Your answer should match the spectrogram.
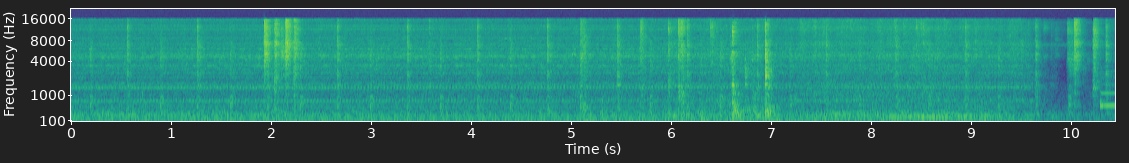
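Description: Steady hum of a tram's on-board electrical equipment, heard inside the tram, with several fixed tones and a few scattered clicks. The hum falls away suddenly near the end.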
